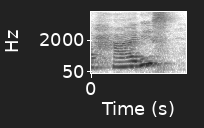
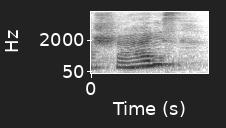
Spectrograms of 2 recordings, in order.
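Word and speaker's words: χάρις: com graça que o rares muita gente fala shares mas a pronúncia mais para um rares quando fazemos apenas o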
